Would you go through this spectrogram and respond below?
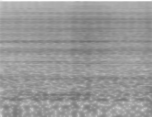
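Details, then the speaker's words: Large faceplate-mounted platter blank on a Robust lathe, continuous even gouge hiss without the earlier wobble after the blank is rounded; tool feeding itself slowly in solid wood, running true. "There we go. Now we're in completely solid wood. And you can see I'm letting the tool feed itself. I'm not rushing this process at all."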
